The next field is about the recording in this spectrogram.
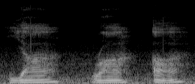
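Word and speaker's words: ירא: Strong's H3372 pronounced as Yah-Ra-Ah, which means what?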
